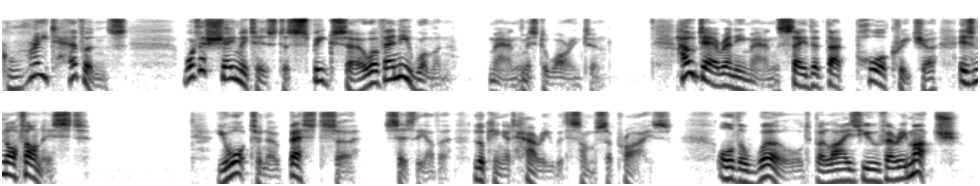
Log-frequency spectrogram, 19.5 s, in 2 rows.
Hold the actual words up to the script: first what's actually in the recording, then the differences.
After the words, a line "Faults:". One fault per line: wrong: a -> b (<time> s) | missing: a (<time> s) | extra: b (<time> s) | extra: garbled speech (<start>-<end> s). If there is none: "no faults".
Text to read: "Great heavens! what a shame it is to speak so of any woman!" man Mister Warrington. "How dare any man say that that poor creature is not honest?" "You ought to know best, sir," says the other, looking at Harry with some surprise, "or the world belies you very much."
"Great heavens! what a shame it is to speak so of any woman!" man Mister Warrington. "How dare any man say that that poor creature is not honest?" "You ought to know best, sir," says the other, looking at Harry with some surprise, "or the world belies you very much."
Faults:
no faults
